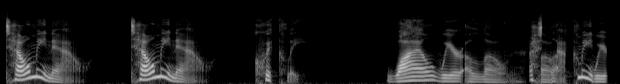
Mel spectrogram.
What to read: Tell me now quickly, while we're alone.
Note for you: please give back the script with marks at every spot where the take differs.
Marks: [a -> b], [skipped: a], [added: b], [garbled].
Tell me now [added: tell me now] quickly, while we're alone. [garbled]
